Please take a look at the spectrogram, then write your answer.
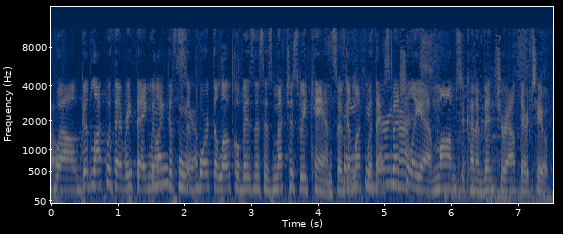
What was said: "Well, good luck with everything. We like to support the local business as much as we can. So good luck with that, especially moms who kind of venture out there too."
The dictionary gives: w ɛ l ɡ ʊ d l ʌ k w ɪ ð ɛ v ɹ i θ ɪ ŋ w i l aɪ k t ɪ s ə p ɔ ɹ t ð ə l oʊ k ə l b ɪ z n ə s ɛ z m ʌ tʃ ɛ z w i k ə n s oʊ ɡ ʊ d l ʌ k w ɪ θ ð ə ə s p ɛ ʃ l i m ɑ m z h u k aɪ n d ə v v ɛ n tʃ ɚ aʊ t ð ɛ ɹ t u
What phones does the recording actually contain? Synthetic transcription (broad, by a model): w ɛ l ɡ ʊ d l ʌ k w ɪ ð ɛ v ɹ i θ ɪ ŋ w i l aɪ k t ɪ s ə p ɔ ɹ t ð ə l oʊ k l b ɪ z n ə s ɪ z m ʌ tʃ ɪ z w i k ə n s oʊ ɡ ʊ d l ʌ k w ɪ ð ə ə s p ɛ ʃ l i m ɑ m z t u k aɪ n d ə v v ɛ n tʃ ɚ aʊ t ð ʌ ɹ t u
